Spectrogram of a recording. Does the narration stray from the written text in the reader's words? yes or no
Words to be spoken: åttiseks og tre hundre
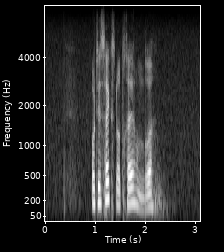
no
